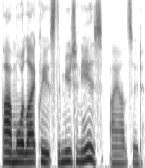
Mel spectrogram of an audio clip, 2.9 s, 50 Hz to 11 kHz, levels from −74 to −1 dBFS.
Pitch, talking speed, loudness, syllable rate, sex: 180 Hz, 165 wpm, -16 LUFS, 5.1 syllables/s, female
